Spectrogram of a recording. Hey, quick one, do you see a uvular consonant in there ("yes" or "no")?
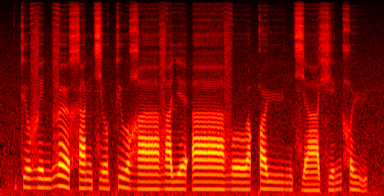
yes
